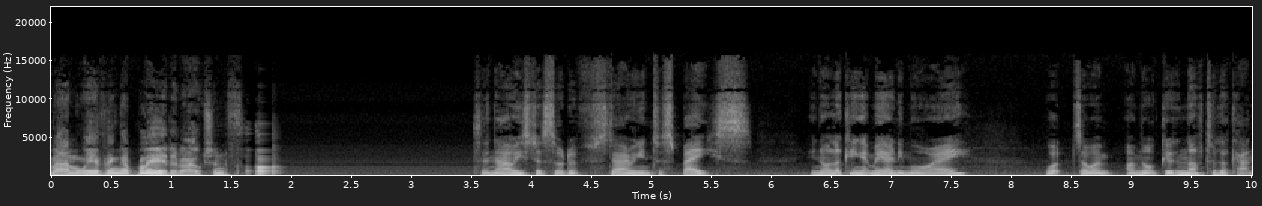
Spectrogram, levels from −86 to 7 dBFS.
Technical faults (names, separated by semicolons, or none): short concealed packet loss; burst of packet loss; long network dropout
